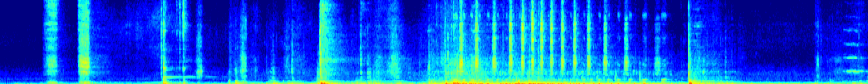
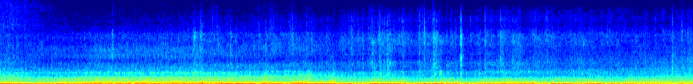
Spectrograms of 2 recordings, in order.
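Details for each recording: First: Free Craftsman push mower during diagnosis, with spark and compression confirmed: several pull-cord tries, then a short burst of rapid firing on starting fluid that dies within seconds. Carburetor not delivering fuel; plan is to rebuild it, drain the tank and add fresh gas. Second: Free Craftsman push mower, after a first-pull cold start: low, steady engine rumble holding under load without stalling or surging; normal running.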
